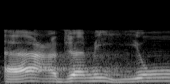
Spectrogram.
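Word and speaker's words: أأعجمي: لكن حفصا رحمه الله شيخنا في السند رواها عن شيخه عاصم بتسهيل الهمزة الثانية هكذا أعجمي وعربي. التسهيل هو أن تنطق الهمزة بدون قفل الوترين الصوتيين. علماءنا القدامى كانوا يعبرون عن ذلك بقولهم التسهيل هو النطق بالهمزة المسهلة بين الهمزة المحققة وحرف المد المجانس لحركتها. إيش حركة الهمزة؟ فتحة. إيش يناسب الفتحة من حروف المد؟ الألف. إذا ننطقها بين الهمزة والألف.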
